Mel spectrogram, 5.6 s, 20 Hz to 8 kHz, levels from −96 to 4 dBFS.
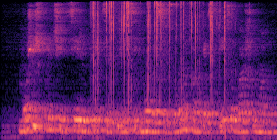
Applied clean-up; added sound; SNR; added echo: none; Wood; 6 dB; reverberation time 1.1 s.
